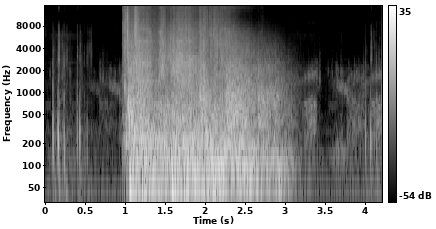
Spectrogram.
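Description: A rocket explodes with a loud, rumbling boom.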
